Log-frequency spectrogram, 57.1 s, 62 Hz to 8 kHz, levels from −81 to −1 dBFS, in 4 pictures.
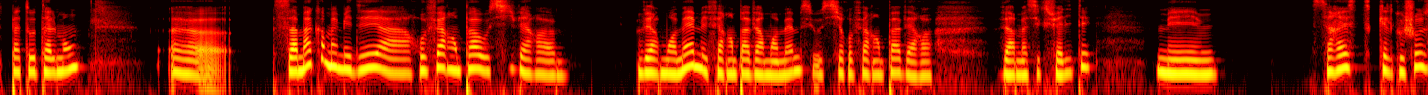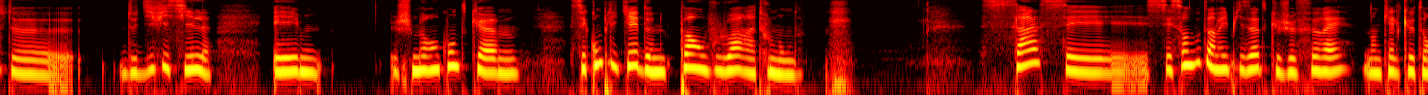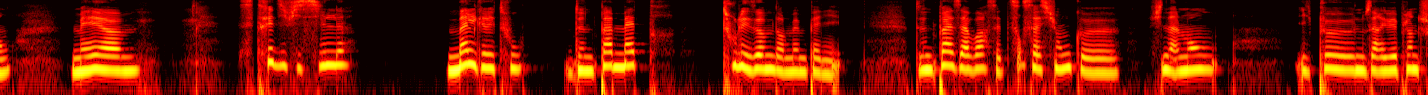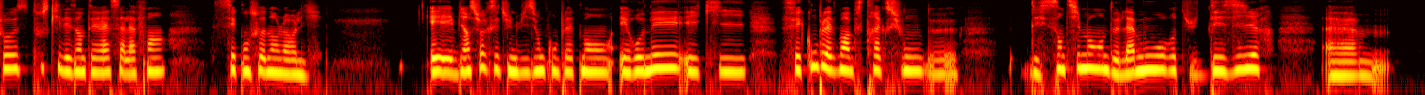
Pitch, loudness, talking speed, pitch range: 220 Hz, -26 LUFS, 145 wpm, 200-240 Hz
